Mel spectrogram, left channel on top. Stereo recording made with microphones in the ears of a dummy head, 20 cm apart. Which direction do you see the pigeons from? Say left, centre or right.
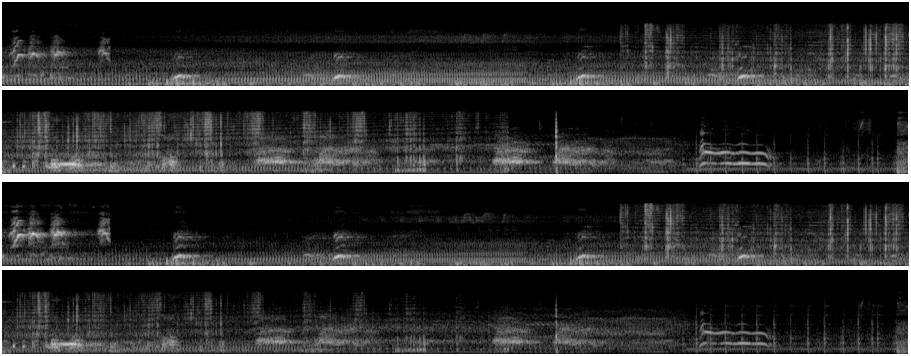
centre.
